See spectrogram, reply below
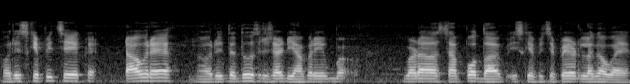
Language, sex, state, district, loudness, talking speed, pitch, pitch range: Hindi, male, Rajasthan, Bikaner, -16 LUFS, 200 wpm, 135 Hz, 130-150 Hz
